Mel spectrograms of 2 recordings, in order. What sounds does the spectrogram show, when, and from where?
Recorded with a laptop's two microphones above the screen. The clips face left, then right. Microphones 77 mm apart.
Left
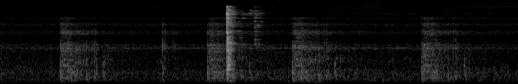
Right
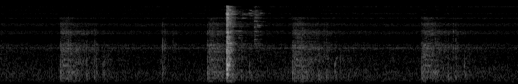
2.3 s breaking glass: 60° right (ahead or behind), 2.5 m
